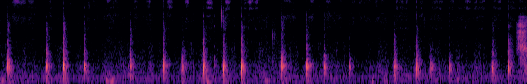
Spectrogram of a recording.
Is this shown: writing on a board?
yes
